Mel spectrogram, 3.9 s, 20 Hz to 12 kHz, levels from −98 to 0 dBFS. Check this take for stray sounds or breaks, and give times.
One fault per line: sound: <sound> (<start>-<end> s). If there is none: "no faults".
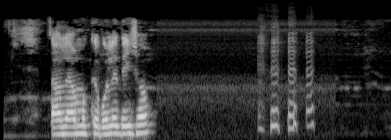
sound: laugh (2.6-3.2 s)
